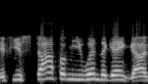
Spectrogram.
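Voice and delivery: exasperated, frustrated, very high-pitched shouting. Talking football strategy with others, the speaker is yelling. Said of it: "I know I'm yelling".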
